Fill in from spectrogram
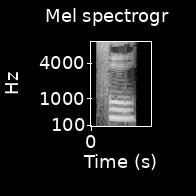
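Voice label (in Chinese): "敷" Mandarin Chinese; hsk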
